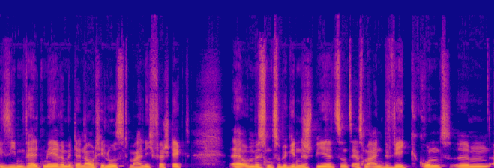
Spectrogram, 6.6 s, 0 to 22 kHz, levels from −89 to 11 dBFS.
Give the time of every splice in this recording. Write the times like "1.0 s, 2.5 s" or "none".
1.7 s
